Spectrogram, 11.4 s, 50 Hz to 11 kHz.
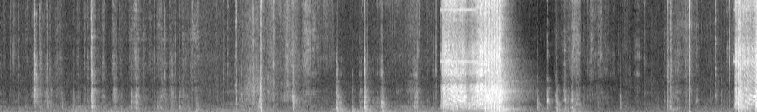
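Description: A power tool briefly whirs as two bolts thread into the radiator bracket of a 2003–2011 Honda Element, one loud burst of about a second amid quiet shop clicks and rustling.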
